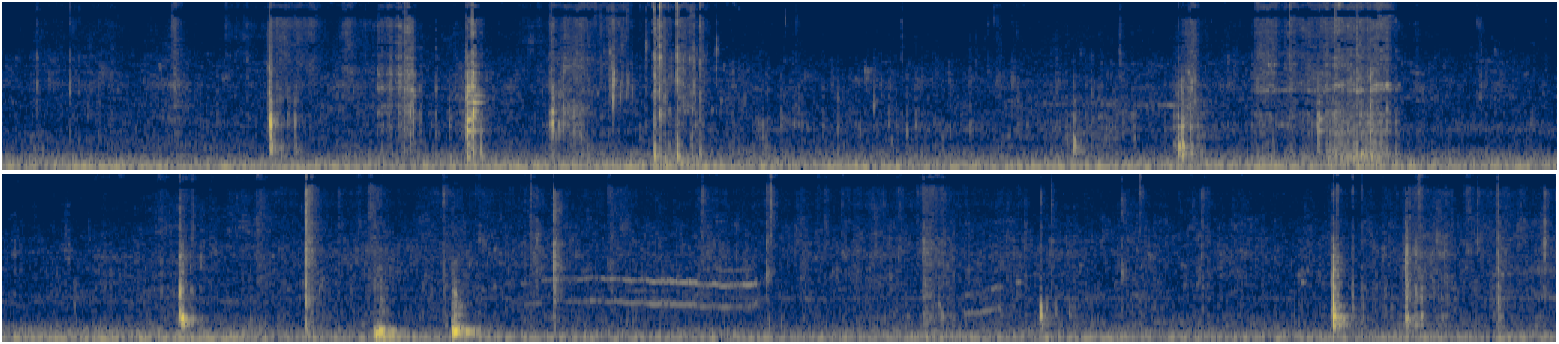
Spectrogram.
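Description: Hands groping through a shallow muddy puddle among brick fragments and rubble: scattered clicks, knocks and small splashes over a steady low rumble.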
